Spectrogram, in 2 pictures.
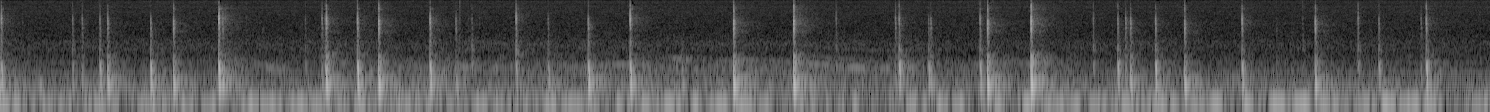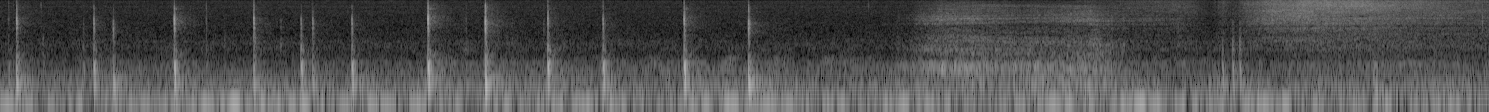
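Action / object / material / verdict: tap / laminated wooden tabletop / laminated wood / none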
